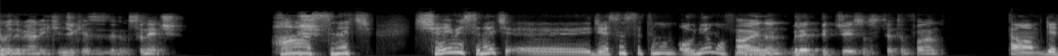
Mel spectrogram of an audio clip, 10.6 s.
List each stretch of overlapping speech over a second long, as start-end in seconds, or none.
none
